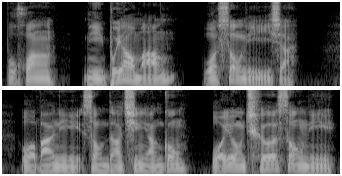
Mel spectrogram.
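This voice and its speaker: A calm, kindly older man reassuring a flustered guest, as a male narrator reads him. The voice sits low and the sound is dry and close. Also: a little slow, no room sound. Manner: soothing, reassuring.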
